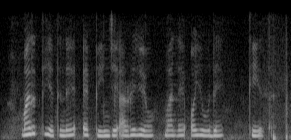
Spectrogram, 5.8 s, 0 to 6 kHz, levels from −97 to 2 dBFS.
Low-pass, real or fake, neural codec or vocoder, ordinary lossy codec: 5.4 kHz; fake; codec, 16 kHz, 0.8 kbps, ZipCodec; none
